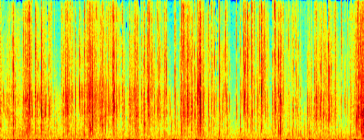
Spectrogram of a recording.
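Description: A thin, clear piece of cellophane is folded, pinched, crinkled and flexed by the bare fingertips of both hands over a wooden table. The result is a steady run of sharp, bright crackles and crinkles with no lingering ring.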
